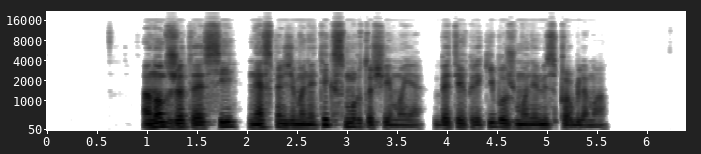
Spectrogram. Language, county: Lithuanian, Vilnius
